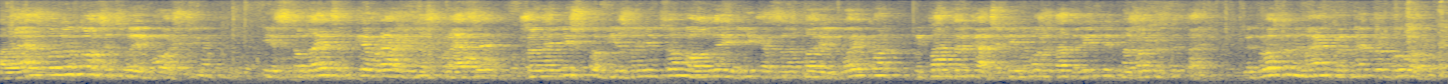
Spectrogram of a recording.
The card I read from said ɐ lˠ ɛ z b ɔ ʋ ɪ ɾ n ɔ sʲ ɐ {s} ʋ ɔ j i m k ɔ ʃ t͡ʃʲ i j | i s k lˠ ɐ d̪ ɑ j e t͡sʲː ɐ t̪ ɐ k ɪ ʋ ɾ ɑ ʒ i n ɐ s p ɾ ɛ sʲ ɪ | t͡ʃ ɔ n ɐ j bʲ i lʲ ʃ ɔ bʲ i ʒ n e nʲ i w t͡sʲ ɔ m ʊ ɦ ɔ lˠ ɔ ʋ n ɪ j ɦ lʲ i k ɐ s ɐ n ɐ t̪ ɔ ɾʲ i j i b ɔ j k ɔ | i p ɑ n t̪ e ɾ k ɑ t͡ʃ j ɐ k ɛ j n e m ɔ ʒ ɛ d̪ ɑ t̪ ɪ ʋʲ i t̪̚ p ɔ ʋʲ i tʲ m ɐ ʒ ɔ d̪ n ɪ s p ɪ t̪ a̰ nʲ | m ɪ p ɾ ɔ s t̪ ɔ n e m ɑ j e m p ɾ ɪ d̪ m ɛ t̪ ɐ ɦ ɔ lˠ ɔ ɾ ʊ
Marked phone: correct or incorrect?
correct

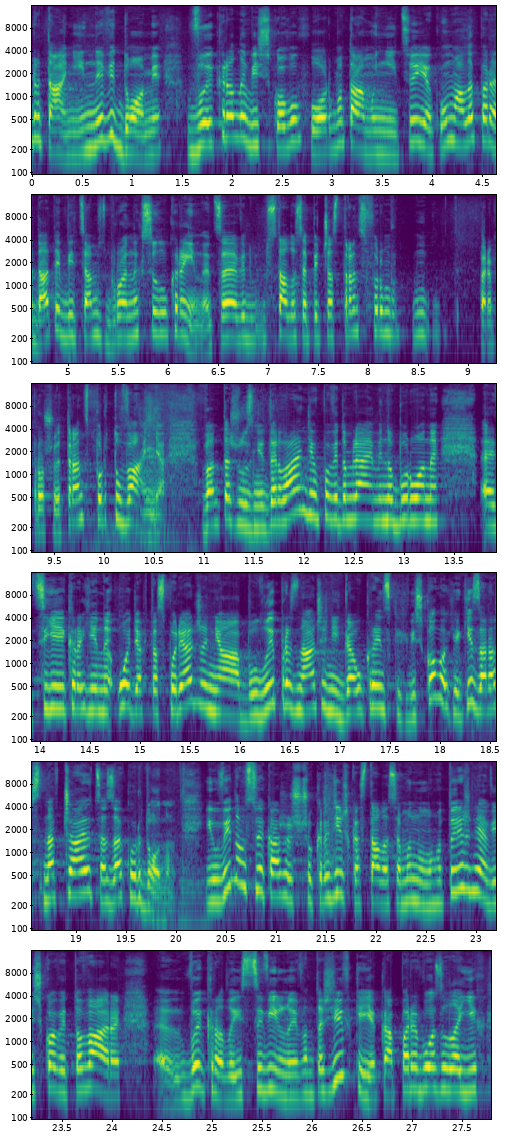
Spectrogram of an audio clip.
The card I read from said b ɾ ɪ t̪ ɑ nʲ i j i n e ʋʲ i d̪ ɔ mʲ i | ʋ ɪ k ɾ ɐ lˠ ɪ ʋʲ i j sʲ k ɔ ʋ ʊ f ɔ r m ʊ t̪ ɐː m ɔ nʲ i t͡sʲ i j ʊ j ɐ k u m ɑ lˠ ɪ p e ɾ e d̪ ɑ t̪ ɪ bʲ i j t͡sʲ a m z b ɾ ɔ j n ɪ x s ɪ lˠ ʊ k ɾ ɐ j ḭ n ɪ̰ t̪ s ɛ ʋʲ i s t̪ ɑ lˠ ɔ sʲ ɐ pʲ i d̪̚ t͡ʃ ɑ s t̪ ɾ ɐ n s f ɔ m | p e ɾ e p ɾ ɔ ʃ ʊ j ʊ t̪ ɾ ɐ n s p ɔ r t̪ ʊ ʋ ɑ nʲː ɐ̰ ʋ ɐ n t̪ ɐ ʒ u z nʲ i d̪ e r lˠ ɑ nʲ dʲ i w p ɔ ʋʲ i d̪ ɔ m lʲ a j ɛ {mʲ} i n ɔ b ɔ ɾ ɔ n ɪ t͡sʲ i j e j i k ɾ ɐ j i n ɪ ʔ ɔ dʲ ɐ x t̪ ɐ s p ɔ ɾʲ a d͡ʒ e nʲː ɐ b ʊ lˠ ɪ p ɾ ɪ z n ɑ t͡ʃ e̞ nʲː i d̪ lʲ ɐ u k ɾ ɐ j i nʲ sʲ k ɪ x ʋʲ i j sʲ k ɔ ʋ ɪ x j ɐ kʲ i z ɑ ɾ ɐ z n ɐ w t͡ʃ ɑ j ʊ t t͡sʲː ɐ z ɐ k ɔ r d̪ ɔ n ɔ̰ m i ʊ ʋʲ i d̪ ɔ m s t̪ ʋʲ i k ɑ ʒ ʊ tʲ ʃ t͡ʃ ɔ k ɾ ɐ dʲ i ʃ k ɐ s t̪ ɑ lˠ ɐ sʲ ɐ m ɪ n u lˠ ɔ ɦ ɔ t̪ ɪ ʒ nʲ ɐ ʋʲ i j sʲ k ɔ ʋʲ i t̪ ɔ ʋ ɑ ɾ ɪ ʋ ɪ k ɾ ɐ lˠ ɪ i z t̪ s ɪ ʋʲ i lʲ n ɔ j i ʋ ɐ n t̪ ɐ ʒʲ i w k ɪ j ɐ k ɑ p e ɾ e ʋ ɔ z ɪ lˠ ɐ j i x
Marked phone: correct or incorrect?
correct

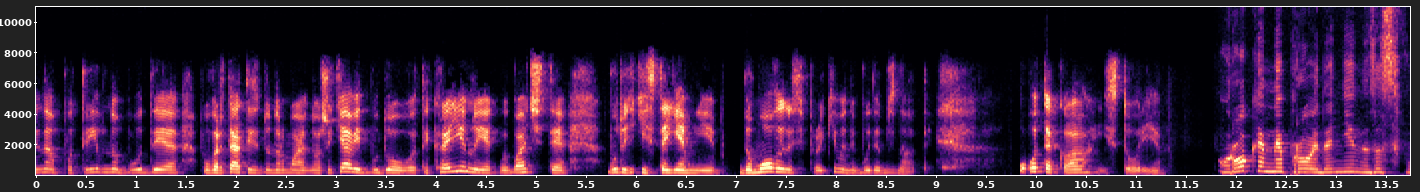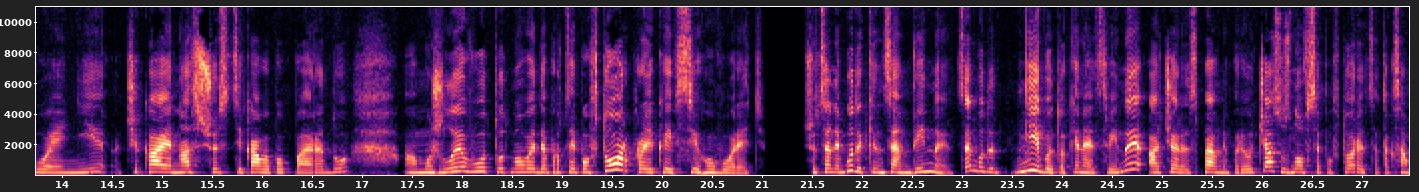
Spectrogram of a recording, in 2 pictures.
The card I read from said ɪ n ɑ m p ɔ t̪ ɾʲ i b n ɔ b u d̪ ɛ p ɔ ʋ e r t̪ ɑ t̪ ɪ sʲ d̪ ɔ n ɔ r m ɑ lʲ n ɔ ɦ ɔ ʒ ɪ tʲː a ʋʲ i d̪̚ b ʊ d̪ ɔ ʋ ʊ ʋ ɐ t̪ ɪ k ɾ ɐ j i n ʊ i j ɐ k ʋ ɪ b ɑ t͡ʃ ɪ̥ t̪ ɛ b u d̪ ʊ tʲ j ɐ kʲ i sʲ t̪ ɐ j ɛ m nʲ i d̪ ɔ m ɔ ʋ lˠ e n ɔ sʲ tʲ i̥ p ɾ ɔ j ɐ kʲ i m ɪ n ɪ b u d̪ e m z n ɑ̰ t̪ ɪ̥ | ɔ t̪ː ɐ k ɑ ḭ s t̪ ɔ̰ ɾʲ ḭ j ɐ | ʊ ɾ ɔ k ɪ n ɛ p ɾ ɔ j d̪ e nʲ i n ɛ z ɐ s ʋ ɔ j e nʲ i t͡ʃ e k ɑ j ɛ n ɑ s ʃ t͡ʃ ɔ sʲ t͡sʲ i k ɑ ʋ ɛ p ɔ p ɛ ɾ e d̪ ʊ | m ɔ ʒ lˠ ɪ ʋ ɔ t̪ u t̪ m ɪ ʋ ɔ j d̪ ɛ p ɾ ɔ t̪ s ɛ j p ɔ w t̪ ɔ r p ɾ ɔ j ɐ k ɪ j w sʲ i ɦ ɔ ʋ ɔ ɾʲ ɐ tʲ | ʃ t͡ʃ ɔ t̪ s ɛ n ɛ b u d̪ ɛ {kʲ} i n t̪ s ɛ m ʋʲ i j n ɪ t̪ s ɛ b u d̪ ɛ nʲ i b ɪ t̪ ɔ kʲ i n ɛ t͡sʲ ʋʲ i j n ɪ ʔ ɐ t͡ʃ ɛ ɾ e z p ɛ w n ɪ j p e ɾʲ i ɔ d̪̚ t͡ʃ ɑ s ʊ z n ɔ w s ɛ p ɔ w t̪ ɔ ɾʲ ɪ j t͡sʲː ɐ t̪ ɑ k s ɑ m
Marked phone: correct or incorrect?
correct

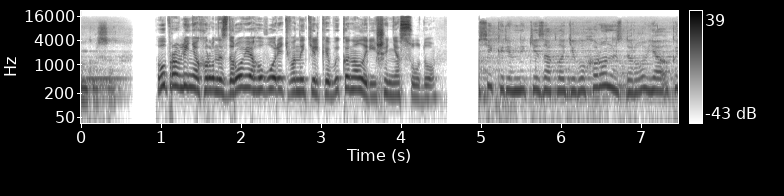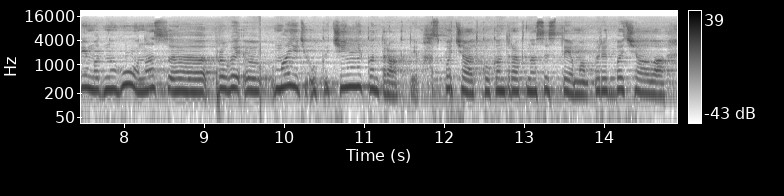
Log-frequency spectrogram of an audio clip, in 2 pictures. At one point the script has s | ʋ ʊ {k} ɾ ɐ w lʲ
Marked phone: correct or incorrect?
incorrect: p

